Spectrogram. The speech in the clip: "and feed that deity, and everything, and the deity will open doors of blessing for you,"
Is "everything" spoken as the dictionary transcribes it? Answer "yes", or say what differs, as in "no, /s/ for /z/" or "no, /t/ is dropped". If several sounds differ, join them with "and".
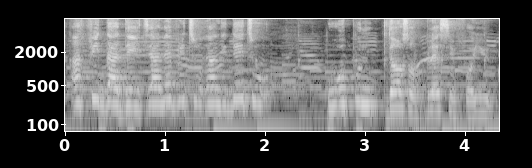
no, /t/ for /θ/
